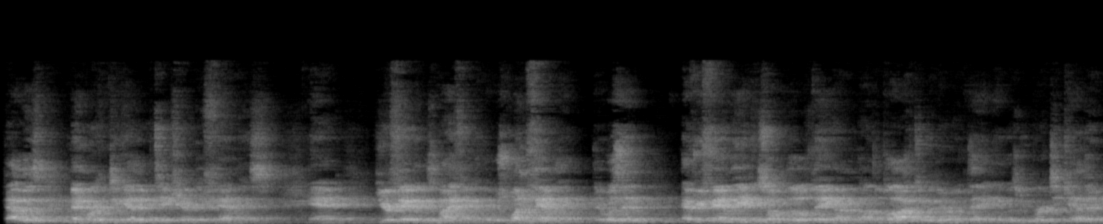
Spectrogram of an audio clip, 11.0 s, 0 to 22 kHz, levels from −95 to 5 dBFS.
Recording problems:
room echo; strong; dies away in 1.9 s
off-mic speech; far
thin; very; fading below 550 Hz

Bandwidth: 16 kHz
